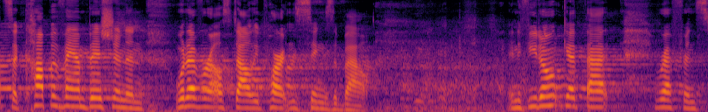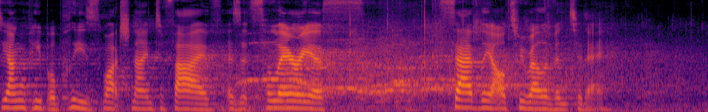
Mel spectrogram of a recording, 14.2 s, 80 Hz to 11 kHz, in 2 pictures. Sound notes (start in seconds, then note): 4.0 audience laughing; 9.4 audience cheering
